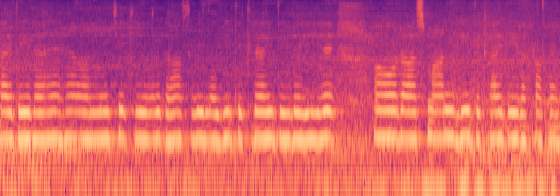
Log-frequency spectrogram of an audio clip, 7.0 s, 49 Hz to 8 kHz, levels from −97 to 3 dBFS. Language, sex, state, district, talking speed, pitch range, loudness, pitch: Hindi, female, Uttar Pradesh, Jyotiba Phule Nagar, 190 wpm, 215-220 Hz, -14 LUFS, 215 Hz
